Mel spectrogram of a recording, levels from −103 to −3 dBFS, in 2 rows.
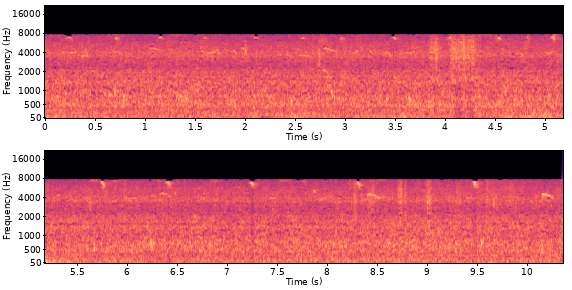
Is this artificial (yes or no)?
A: no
